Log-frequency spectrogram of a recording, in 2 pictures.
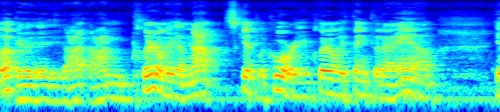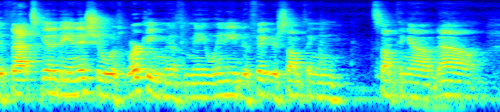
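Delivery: normal talking voice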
